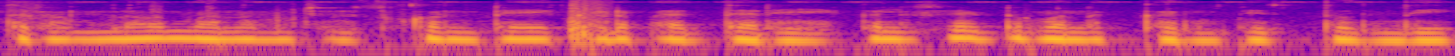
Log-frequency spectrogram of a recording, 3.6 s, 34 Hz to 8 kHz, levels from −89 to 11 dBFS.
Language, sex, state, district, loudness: Telugu, female, Andhra Pradesh, Chittoor, -17 LUFS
